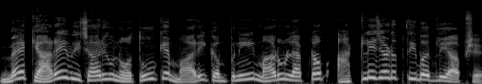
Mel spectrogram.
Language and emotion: Gujarati, surprised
